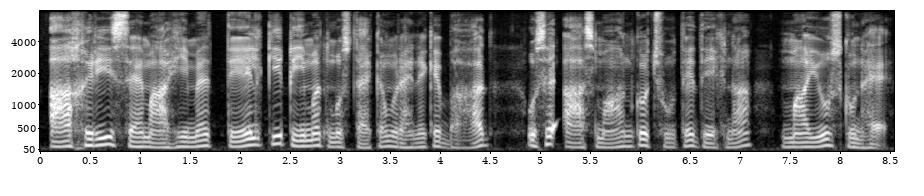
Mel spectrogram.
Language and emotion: Urdu, sad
